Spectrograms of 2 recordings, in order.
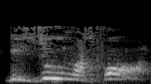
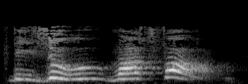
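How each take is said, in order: First: Slow, emphatic declaration; slow slogan. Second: Very slow slogan. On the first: Agitator vowing to topple the state, slow and emphatic. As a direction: spell out the slogan slowly and firmly. Chanted slogan, first take. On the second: Agitator repeating his vow to the crowd, very slowly drawn out. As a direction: drag the slogan out word by word. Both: Real, not acted.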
